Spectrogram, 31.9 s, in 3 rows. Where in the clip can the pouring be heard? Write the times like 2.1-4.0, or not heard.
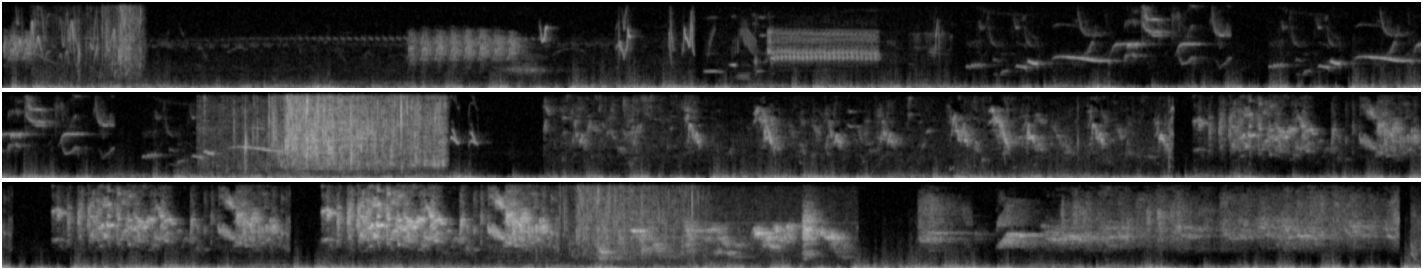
0.2-1.1, 12.1-14.0, 24.9-26.6.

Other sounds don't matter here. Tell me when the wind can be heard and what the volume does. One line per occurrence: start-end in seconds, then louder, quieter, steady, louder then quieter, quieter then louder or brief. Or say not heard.
0.0-31.8 steady.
